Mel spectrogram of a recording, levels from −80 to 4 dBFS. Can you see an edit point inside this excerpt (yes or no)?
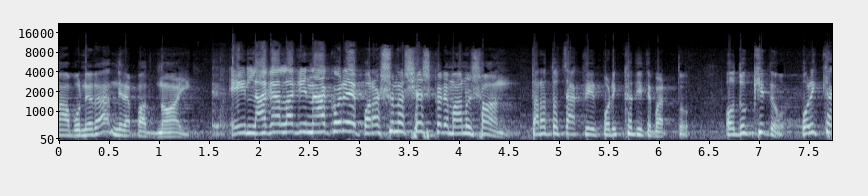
yes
